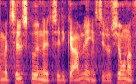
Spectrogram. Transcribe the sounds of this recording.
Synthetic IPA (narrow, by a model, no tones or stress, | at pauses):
met͡sʰe̝lsɡ̥uð̞̰ˠnət͡sʰe̝ld̥iɡ̥ɑ̈mləe̝nsd̥it͡sʰuɕo̝̰ːnɐf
